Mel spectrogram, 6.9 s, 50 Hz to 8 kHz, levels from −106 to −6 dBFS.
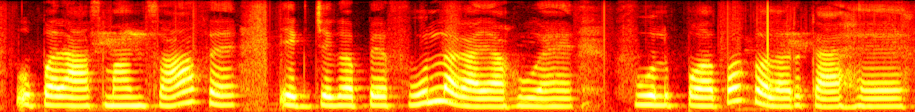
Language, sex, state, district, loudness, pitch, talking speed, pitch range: Hindi, female, Jharkhand, Garhwa, -16 LUFS, 230 Hz, 140 wpm, 215-250 Hz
